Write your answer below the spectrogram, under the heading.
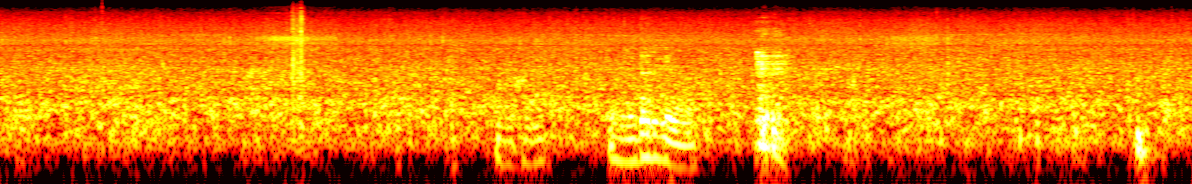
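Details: Steady rushing of a stream fills the clip, broken only by a brief murmured human voice and a couple of sharp clicks.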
